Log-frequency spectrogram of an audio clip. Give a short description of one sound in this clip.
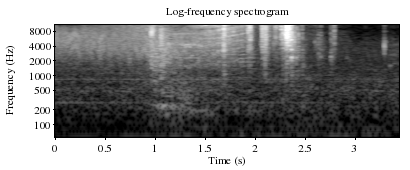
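Game menu clicks and blips sound.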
